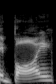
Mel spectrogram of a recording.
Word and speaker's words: buoy: I would say boy, by the way.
